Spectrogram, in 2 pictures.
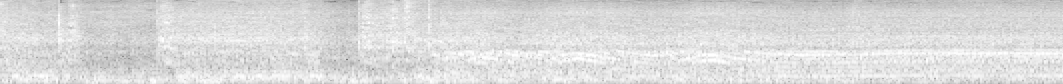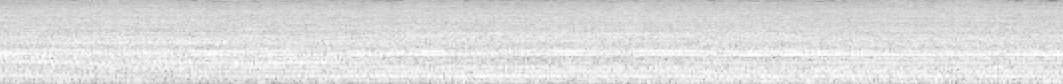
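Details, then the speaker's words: Honda Unicorn motorcycle engine running before teardown: coarse gravelly drone with steady metallic ring, a rough engine sound with smoke; customer asked for a rebore; clutch to be opened to separate gearbox from bore. Finding: crankshaft bearing rough noise. "Okay విన్నారు కదా engine లో rough sound అదే విధంగా సరైన smoke గాని వస్తుంది customer బండికి bore గాని చేయమని చెప్పాడు"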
